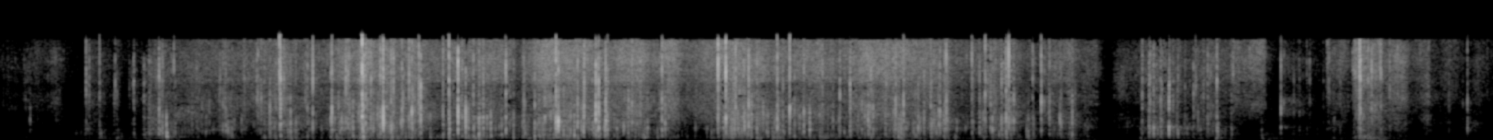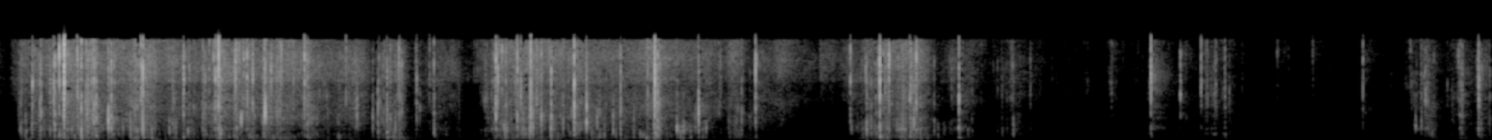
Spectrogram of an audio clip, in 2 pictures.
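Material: Paper.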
